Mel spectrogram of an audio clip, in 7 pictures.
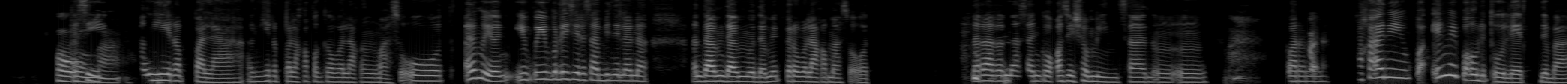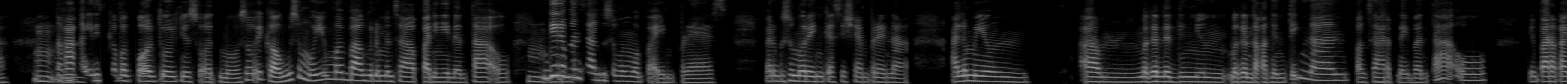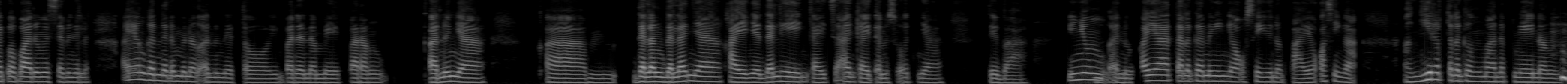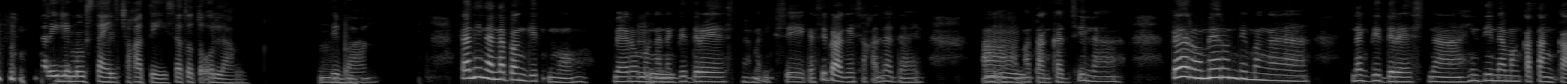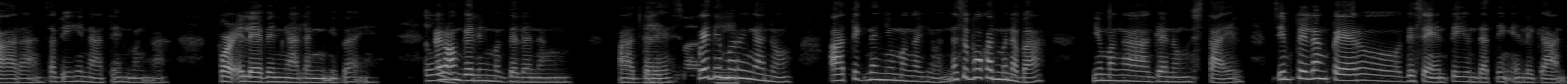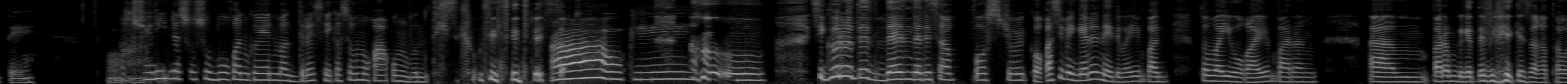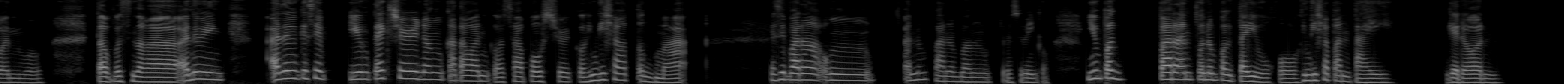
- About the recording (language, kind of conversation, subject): Filipino, advice, Paano ko matutuklasan ang sarili kong estetika at panlasa?
- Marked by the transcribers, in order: tapping; other background noise; chuckle; lip smack; chuckle; laugh; laughing while speaking: "kapag nagde-dress ako. Oo"; laughing while speaking: "na bigat"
